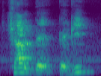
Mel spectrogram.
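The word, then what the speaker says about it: Charles Péguy: charde pegi este francés se escribe peg Charles pegi pero se pronuncia char pegi un poeta francés decía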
